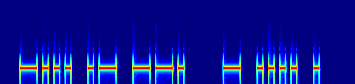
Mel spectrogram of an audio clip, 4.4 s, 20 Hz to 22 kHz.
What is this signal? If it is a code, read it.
Morse code, heard as a keyed tone, about 17 wpm, 700 Hz. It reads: BAG THE
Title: A Sound Of Thunder 17wpm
